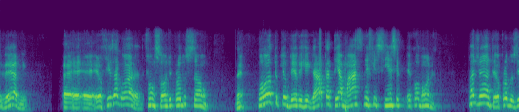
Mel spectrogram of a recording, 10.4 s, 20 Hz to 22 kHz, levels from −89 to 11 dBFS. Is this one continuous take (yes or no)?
no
